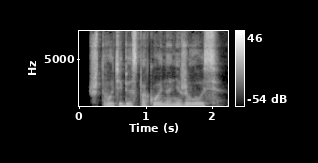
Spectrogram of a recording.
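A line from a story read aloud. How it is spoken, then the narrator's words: Sighed. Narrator (Russian): вздохнул Кренц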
